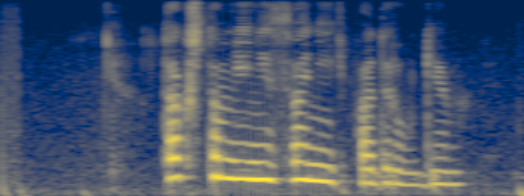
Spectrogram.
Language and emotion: Russian, neutral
